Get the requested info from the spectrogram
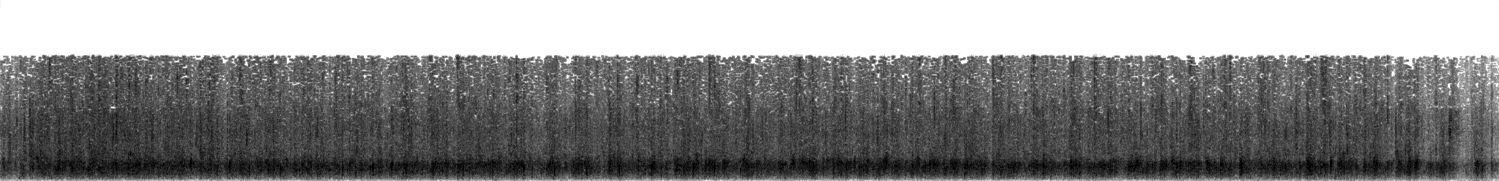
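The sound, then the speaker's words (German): Sustained applause from an audience at an evening stage event, thanking everyone who helped build the stage. A dense, steady wash of clapping holds an even loudness for about fifteen seconds before easing slightly at the end. “Und deswegen einmal Applaus für alle, oder?”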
